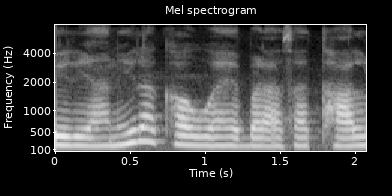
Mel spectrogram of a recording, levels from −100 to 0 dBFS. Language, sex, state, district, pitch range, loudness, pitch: Hindi, female, Jharkhand, Garhwa, 190-205 Hz, -16 LUFS, 195 Hz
